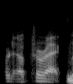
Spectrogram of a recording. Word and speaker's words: Novus Ordo: But when I was a Catholic and I was an altar boy participating in the new mass, Novus Ordo, is that how you say it? – Ordo, yeah. – Or Novus Ordo. – Ordo, correct.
